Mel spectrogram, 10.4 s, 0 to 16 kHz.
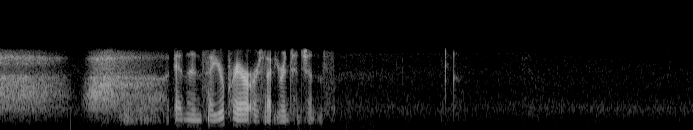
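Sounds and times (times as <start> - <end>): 
person taking a breath: 0.0 - 2.6
speech: 2.6 - 5.1.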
